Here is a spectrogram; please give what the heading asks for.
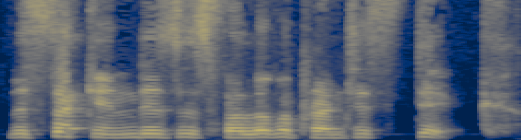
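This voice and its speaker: A narrator reading stage directions for a radio play in an unhurried, even storytelling manner. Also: medium pitch.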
